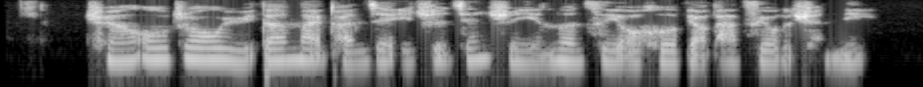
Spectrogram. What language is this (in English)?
Chinese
